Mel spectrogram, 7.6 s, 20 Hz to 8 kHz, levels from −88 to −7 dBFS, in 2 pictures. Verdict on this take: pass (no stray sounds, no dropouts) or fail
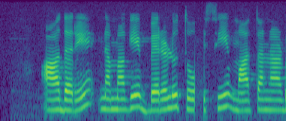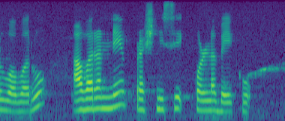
fail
